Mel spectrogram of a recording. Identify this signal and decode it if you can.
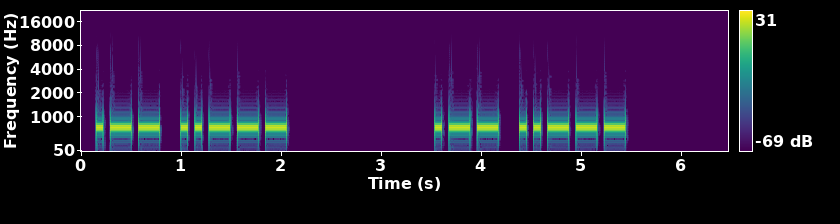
Morse code, heard as a keyed tone, about 17 wpm, 700 Hz. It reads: W2 W2
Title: USA Call Sign Prefixes - Repeated 2x - 17wpm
